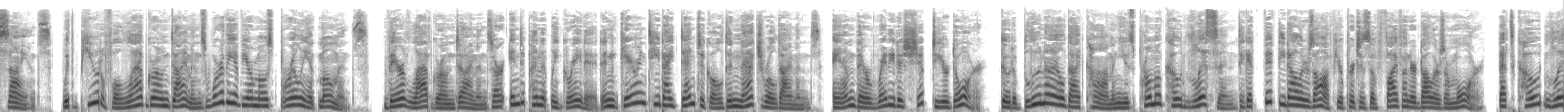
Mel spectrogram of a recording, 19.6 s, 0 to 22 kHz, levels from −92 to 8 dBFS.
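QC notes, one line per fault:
No fault to note in this speech clip.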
